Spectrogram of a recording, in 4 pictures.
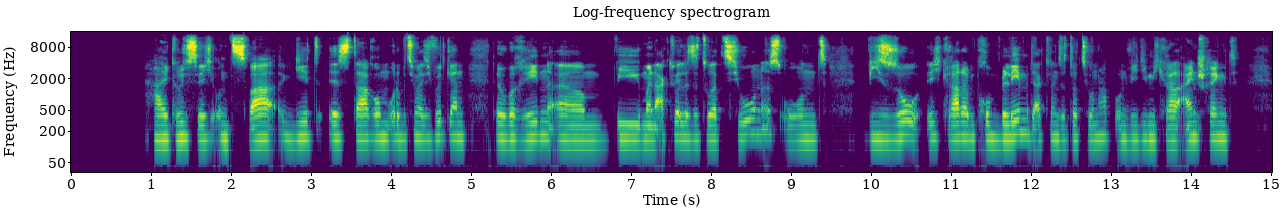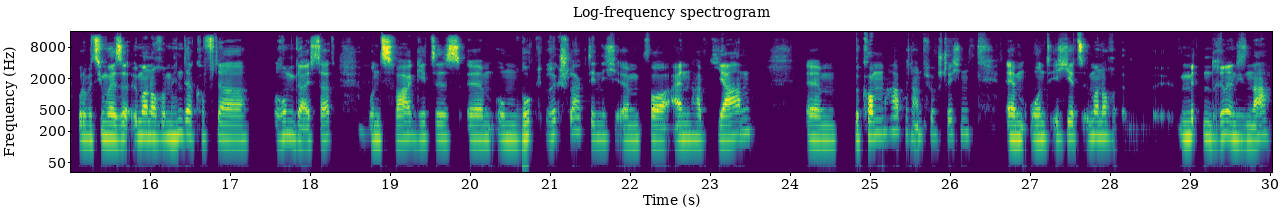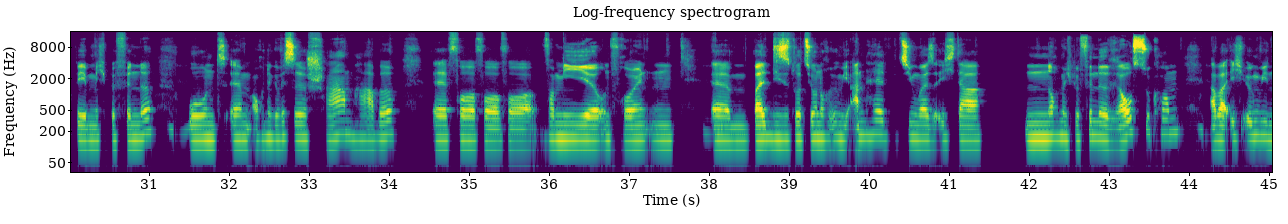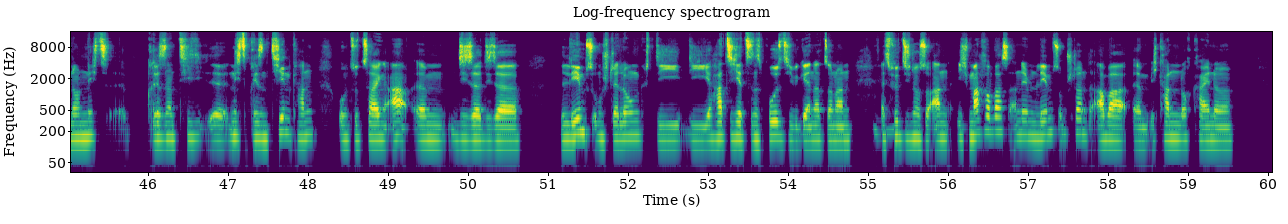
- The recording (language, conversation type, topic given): German, advice, Wie kann ich mit Rückschlägen umgehen und meinen Ruf schützen?
- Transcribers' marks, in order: other background noise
